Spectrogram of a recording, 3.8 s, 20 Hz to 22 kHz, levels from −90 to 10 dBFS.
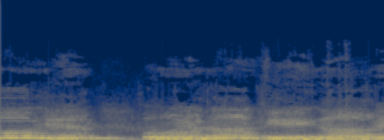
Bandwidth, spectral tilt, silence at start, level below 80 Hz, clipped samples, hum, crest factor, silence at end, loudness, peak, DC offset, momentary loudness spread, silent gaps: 8.2 kHz; -7 dB/octave; 0 s; -54 dBFS; under 0.1%; none; 10 dB; 0 s; -16 LUFS; -6 dBFS; under 0.1%; 7 LU; none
